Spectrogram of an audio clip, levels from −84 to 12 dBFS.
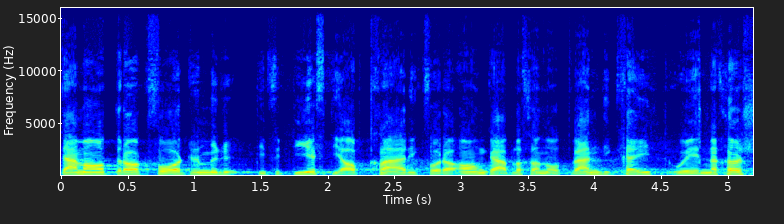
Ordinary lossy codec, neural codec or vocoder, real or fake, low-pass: Opus, 32 kbps; none; real; 14.4 kHz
